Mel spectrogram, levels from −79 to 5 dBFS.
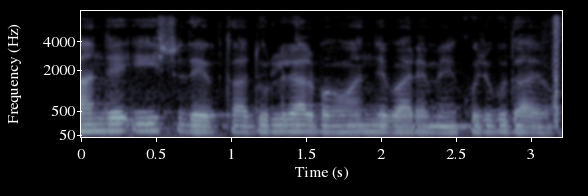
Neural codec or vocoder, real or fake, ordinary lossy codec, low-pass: none; real; none; 7.2 kHz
